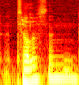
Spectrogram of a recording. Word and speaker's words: Tillerson: Interesting that we're talking about this topic, and this past weekend, Secretary Tillerson, did I say his name right? – Sounds right, yes.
